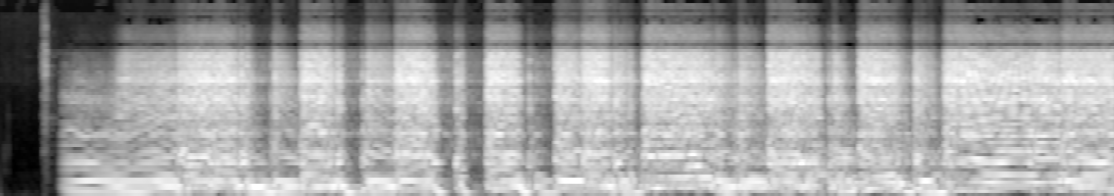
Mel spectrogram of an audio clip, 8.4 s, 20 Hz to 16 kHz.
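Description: Electric guitar through an Orange Micro Terror 20-watt valve-preamp amp head driving a 4x12 speaker cabinet, strumming overdriven rock chords that start about half a second in. The gain is backed off from full, giving a meatier, somewhat cleaner crunch than at full gain.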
